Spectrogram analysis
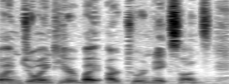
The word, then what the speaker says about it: Neiksans: joined here by arced ornate sons how do I pronounce your name property I think it pronounced it just fine Oh is the English person like is the German version as long as you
